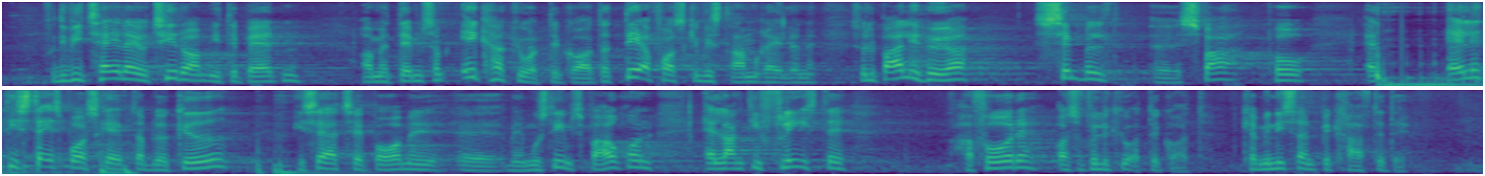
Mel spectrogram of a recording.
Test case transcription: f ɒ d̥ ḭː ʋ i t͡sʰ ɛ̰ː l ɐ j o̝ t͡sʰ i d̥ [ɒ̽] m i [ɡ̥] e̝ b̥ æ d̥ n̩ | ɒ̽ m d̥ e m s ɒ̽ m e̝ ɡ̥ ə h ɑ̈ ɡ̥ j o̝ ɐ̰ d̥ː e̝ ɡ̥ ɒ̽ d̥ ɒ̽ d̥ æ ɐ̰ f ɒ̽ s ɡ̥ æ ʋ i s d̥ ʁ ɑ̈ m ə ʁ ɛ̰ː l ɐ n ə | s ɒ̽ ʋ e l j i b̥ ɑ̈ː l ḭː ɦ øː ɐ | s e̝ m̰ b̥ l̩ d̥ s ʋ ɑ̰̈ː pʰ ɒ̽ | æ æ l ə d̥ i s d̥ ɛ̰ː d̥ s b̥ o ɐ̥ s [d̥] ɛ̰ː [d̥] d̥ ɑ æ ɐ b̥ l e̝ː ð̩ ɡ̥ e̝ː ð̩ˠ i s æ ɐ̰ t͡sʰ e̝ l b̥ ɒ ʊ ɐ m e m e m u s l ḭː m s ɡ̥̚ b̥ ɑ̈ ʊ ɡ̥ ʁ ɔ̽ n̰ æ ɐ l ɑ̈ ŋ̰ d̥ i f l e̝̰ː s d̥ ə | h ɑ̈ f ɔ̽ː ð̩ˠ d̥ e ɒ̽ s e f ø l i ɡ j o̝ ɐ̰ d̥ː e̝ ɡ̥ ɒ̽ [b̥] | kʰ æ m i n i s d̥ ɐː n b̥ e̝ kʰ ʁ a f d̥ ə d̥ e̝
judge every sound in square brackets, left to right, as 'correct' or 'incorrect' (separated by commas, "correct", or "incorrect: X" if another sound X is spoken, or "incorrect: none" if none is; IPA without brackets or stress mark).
correct, incorrect: d̥, incorrect: ɡ̥, incorrect: b̥, incorrect: d̥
